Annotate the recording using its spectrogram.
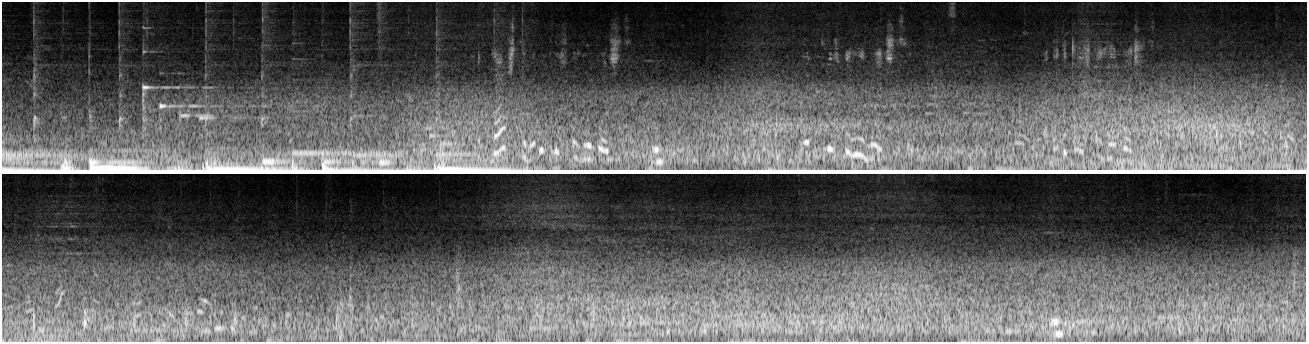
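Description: Traffic rumbles steadily nearby outdoors.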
